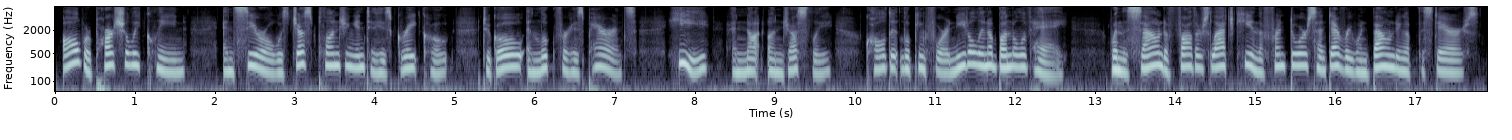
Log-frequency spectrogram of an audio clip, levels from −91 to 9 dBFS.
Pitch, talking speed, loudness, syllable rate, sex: 205 Hz, 170 wpm, -20 LUFS, 4.7 syllables/s, female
